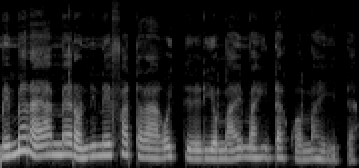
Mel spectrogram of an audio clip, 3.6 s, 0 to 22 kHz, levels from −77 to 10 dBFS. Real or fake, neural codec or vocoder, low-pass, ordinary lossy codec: real; none; none; none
